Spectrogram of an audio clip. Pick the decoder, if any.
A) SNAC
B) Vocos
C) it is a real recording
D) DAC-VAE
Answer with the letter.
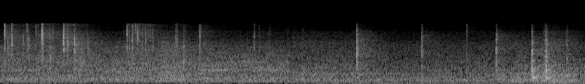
C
